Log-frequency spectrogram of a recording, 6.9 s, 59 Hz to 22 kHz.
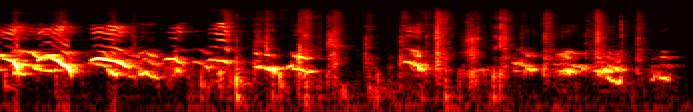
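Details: Six-week-old Labrador Retriever puppies, a litter of six born January 18, 2022, on an indoor live puppy cam on February 28: sharp, sliding high whines and yelps open, then quicker overlapping squeaks and yips follow in uneven bursts.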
